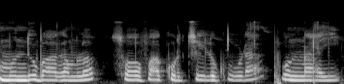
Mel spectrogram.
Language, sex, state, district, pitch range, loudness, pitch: Telugu, male, Telangana, Hyderabad, 195-215 Hz, -14 LUFS, 200 Hz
